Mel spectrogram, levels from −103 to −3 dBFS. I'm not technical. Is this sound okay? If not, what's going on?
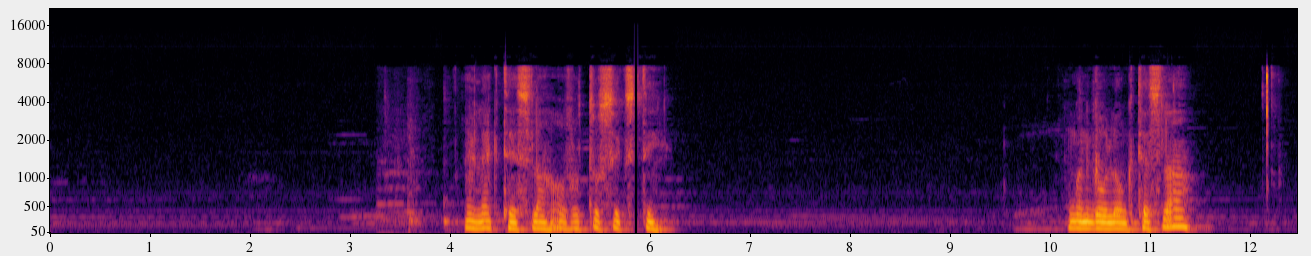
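No. A noise suppressor built for voice calls was left running on this sound, so it treats steady tones and lingering tails as background noise and keeps pulling them down. The level sways up and down by a modest amount throughout, and held parts sound thinned or pumping.

In four stretches, the sound was cut by the noise suppressor much harder than elsewhere: 0.01 to 3.24 s, 3.71 to 4.11 s, 6.25 to 9.18 s, and 11.63 s to the end. Sustained and fading parts sink noticeably there, while sharp onsets still get through.

Between 5.84 and 5.88 s, the sound drops to silence for about 35 ms and then resumes. That brief gap is likely a Bluetooth stall, where wireless interference delayed data and the headphones ran out of audio for a moment.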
